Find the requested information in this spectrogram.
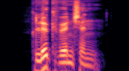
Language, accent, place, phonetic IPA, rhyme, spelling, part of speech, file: German, Germany, Berlin, [ˈɡlʏkˌvʏnʃn̩], -ʏkvʏnʃn̩, Glückwünschen, noun, De-Glückwünschen.ogg
- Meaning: dative plural of Glückwunsch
